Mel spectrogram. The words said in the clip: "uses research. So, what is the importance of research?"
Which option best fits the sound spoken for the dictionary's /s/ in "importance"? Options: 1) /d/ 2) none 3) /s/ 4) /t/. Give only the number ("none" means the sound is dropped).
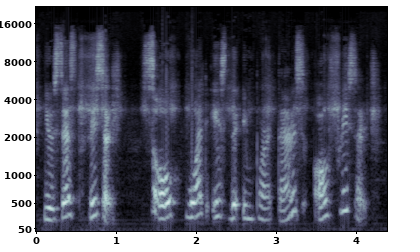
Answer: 3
